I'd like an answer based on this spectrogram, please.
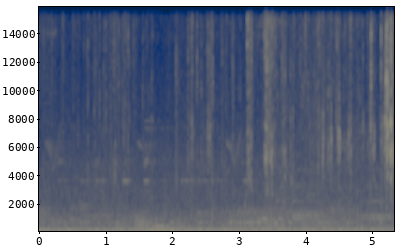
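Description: Puppies suckling from their mother: faint small squeaks and whimpers with a few short wet clicks from nursing.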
